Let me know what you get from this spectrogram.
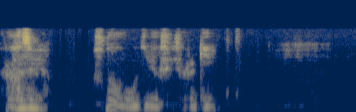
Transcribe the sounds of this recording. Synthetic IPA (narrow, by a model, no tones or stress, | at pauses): razvʲɪə | snovəʊdʲɪvʲilˠʂʲɪ̥sʲɪrɡʲejɪ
